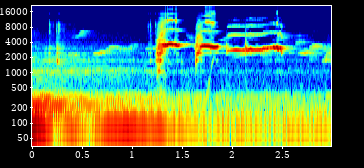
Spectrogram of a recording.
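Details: Oriental magpie-robin whistling to provoke singing in kept birds: two sharp high notes followed by a long, steady, clear whistle that fades out, with faint low hum underneath.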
